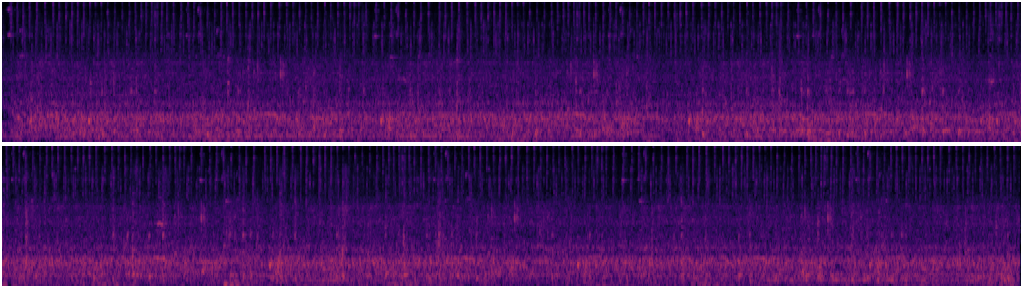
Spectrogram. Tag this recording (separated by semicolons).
machine; squeaky; mechanical; tank; motorized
